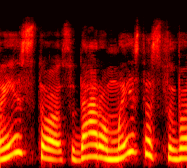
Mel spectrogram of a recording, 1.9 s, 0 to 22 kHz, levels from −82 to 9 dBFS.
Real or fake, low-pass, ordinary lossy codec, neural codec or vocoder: real; 14.4 kHz; AAC, 64 kbps; none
